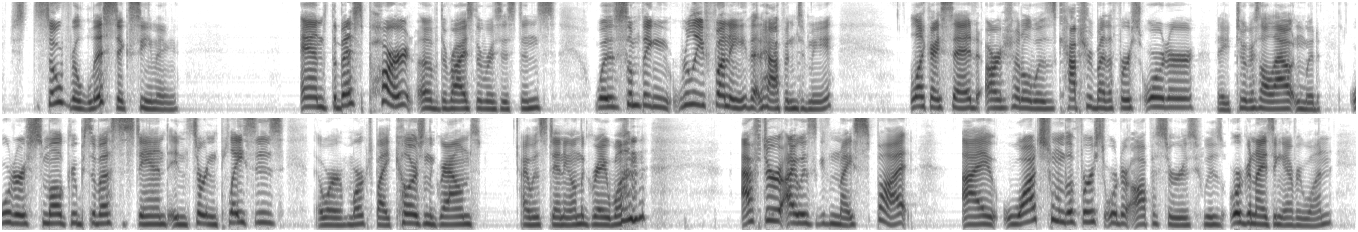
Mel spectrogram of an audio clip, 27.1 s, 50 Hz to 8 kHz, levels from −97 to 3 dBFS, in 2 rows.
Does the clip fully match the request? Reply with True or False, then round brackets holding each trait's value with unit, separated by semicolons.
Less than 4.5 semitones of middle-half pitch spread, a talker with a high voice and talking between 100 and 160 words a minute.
False (3.5 semitones; 215 Hz; 185 wpm)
